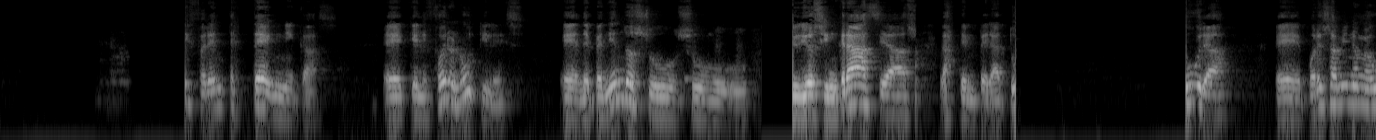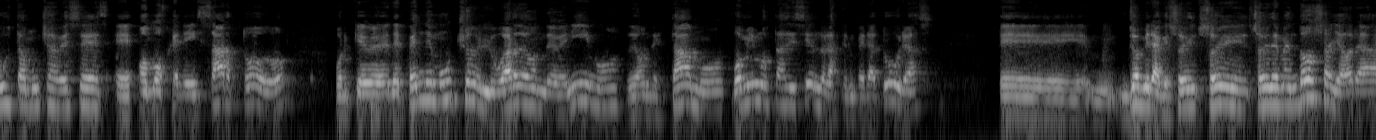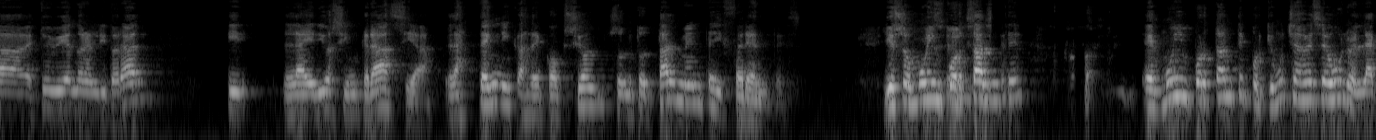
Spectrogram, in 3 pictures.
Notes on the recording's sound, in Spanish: Audio de la charla en VIVO por Instagram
